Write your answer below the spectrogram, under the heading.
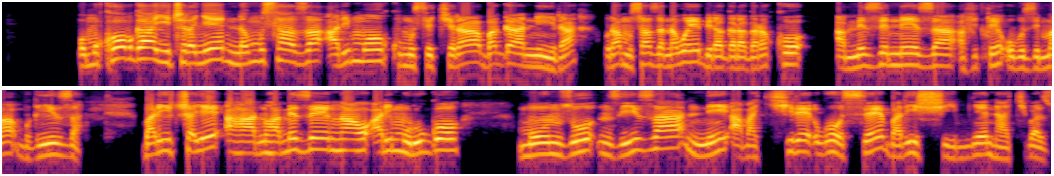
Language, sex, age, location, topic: Kinyarwanda, male, 25-35, Huye, health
